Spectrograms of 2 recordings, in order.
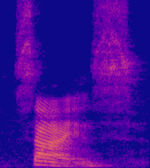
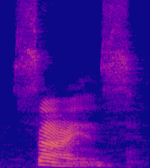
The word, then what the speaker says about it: science: Letter C is silent when it comes before EIY or after letter S. For example, we have the word scissors, scissors, science, science, scent, scent.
